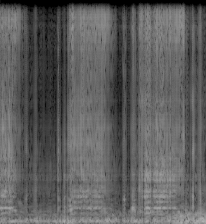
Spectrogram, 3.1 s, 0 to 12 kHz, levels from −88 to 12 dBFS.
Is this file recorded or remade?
remade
